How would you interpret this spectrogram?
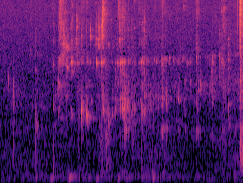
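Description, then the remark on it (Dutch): White wine poured into a glass, quiet, with soft gurgles, splashes and trickling drips over a few seconds and no voices. “Ja, Duitse en Oostenrijkse witte wijn vind ik de lekkerste witte wijn. ASMR.”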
